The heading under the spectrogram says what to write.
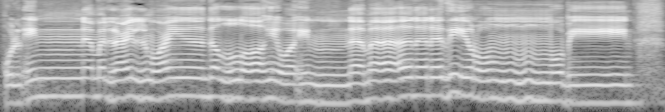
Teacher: Semua mad jaiz munfasil 2 harakat semua bila kita baca riwayat Jazari.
